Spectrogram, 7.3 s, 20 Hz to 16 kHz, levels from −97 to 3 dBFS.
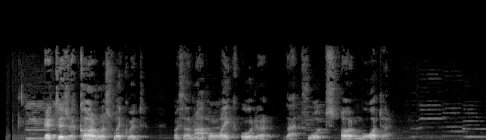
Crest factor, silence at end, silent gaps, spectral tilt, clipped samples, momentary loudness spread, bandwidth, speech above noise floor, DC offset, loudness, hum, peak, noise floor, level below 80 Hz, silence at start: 22 dB; 1.45 s; none; -6 dB/octave; under 0.1%; 21 LU; 11 kHz; 35 dB; under 0.1%; -27 LUFS; none; -6 dBFS; -62 dBFS; -86 dBFS; 0.4 s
